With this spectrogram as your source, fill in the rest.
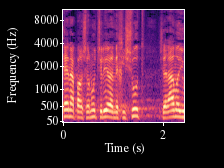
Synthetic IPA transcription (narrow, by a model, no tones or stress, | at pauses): e̞napaʁʃanutʃe̞lilaneχiʃut̪ | ʃe̞lamaju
